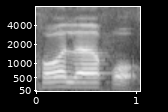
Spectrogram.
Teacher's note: Kho ya di tenggorokan paling atas.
